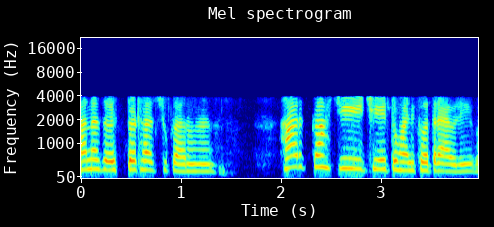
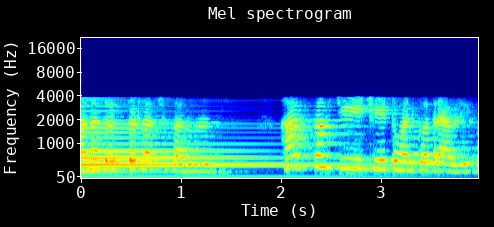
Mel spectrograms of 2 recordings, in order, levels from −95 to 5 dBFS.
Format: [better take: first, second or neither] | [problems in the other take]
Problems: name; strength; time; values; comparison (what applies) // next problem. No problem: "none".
first | background sound (Acoustic guitar); 3 dB below the speech // room echo; dies away in 1 s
